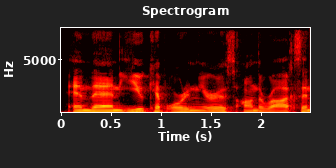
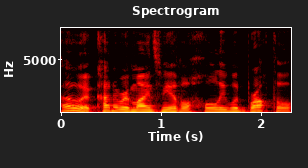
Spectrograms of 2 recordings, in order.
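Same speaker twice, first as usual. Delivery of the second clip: bad, snarky, put-on Australian accent; 4 semitones higher than usual. Quoting a contestant on a show: terrible Australian accent. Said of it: "That accent was terrible".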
